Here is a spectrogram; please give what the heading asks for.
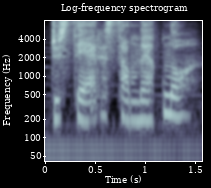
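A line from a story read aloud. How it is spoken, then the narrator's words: Woman hissing. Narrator (Norwegian): hveste kvinnen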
